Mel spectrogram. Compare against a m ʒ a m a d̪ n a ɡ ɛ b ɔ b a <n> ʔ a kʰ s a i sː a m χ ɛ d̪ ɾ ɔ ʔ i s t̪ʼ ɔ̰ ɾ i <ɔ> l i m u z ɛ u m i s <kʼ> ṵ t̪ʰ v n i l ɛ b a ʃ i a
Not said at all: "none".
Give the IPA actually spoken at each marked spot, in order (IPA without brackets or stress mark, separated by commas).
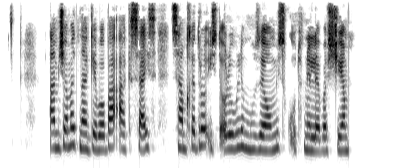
none, u, kʼ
